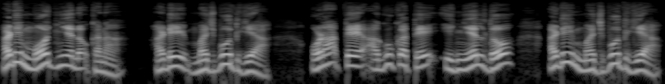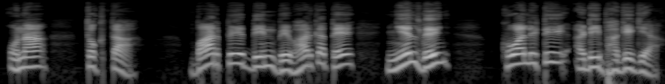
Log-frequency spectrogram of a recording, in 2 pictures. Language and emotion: Santali, neutral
